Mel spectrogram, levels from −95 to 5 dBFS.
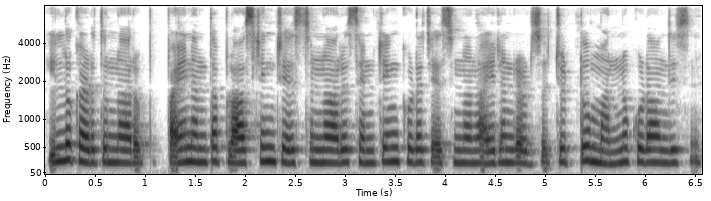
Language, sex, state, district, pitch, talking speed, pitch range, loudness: Telugu, female, Andhra Pradesh, Sri Satya Sai, 230 Hz, 135 wpm, 225-240 Hz, -17 LUFS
